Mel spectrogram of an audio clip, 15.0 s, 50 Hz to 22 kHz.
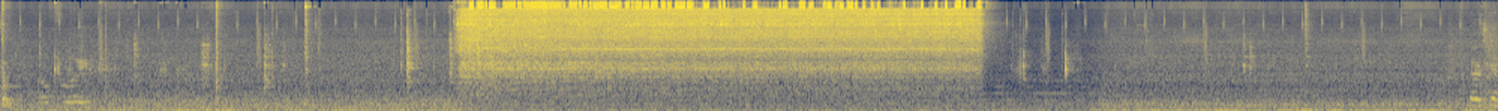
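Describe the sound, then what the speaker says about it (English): An air ratchet whirs in a loud, continuous hiss-and-buzz burst of about five seconds during transmission removal on a 2015 Chevy Silverado 2WD with a 6L80 gearbox, framed by clicking and shop noise. "Now we go to the air ratchet."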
